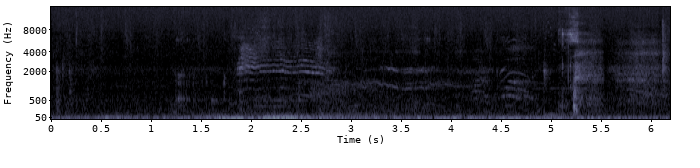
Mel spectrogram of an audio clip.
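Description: A cat meows near a computer screen in a gaming setup, giving several clear, drawn-out meows close to the microphone over quiet background hum, with no speech in between.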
